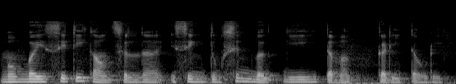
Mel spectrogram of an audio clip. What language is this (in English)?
Manipuri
